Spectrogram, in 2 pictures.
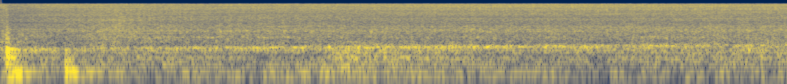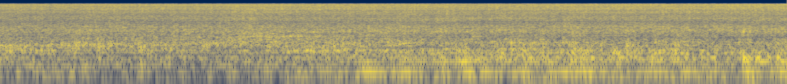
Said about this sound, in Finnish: Nyt mä paan sen siivilään ja huuhdon sen kylmällä vedellä, koska mä haluan, että se on irtonaista eikä mitään puuroa. Eli kylmä vesi valumaan.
